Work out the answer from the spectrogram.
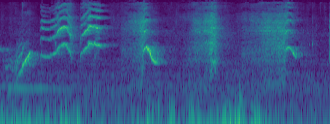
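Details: Samyong from NTB singing actively: a few bright, upward-slurred notes, then harsh breathy rasps and a final short whistle, with low background rumble.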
